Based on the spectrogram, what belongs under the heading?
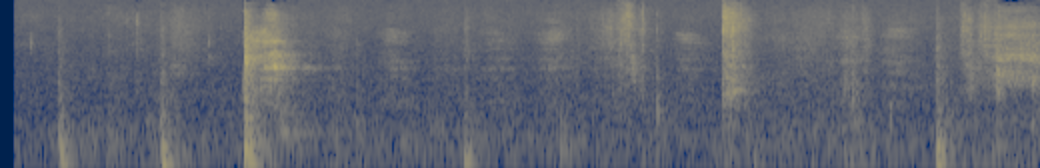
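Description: A baby gives several short, soft deliberate coughs in a quiet room, a playful attention-seeking cough rather than illness.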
